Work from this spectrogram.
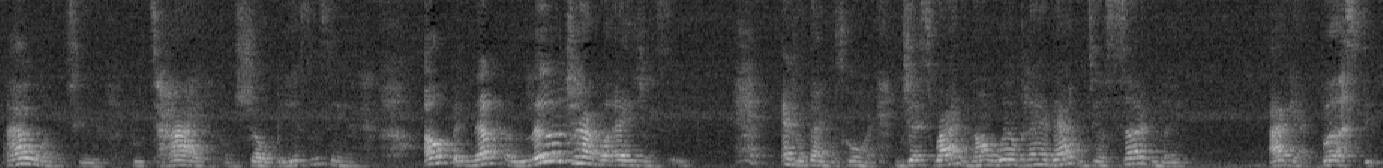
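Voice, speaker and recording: A woman performing a stage monologue as a sassy, candid retired call girl who reminisces fondly with playful, dramatic pauses. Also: mid-range voice, expressive, pushed and bright. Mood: frank, wry. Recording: echoey room, distant mic, background noise.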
